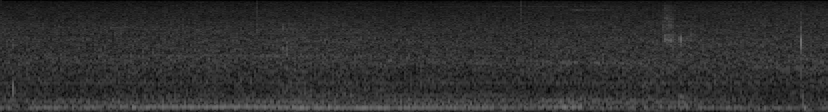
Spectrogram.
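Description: Low, steady engine hum of a road vehicle, growing louder about a second in and easing off near three seconds.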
